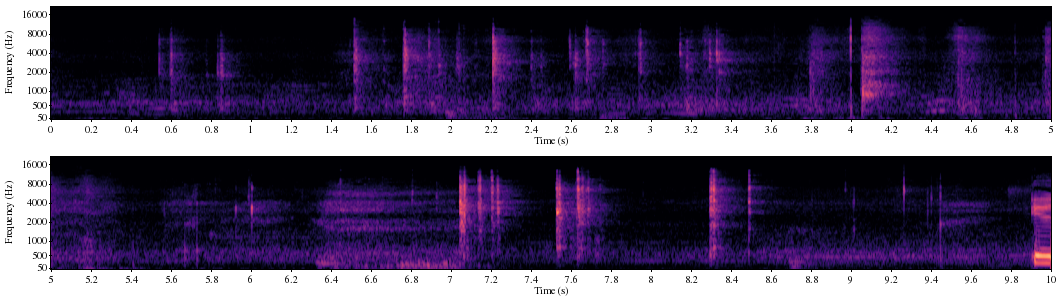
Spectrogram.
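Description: Irregular clicks and taps of small plastic toys being handled and set down in a plastic toy house, with a brief rustle about six and a half seconds in.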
